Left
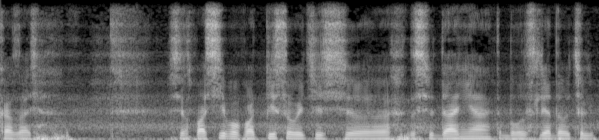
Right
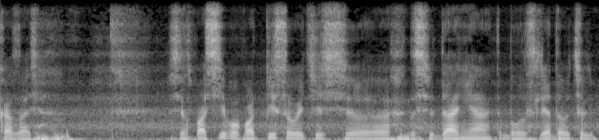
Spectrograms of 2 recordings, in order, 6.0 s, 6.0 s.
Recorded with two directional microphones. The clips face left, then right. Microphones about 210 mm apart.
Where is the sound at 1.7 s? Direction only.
20° left (ahead or behind).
